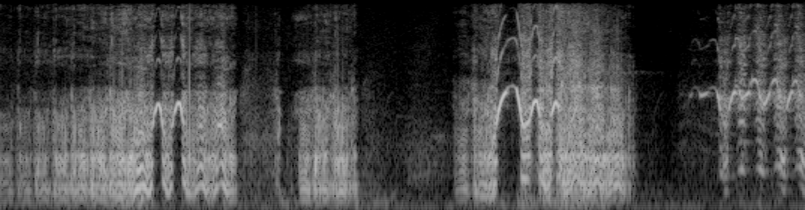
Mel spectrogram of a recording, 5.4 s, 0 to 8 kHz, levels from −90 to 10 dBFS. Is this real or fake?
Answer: real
